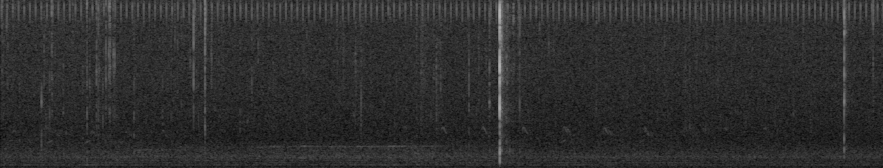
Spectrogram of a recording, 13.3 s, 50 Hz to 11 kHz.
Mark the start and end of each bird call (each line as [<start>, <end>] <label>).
[3.65, 6.85] Canada Goose (Branta canadensis)
[6.85, 10.05] Northern Cardinal (Cardinalis cardinalis)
